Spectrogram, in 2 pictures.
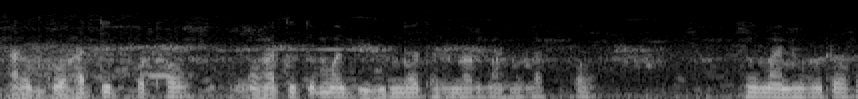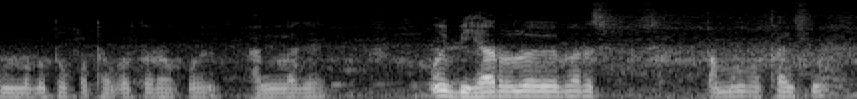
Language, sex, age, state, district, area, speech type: Assamese, male, 60+, Assam, Udalguri, rural, spontaneous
